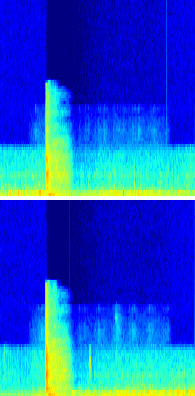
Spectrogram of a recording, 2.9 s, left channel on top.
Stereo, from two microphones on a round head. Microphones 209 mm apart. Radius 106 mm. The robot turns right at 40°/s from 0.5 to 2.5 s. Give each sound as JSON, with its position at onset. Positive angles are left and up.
{"t": 0.7, "sound": "an explosion", "side_deg": -40, "distance_m": 1.2}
